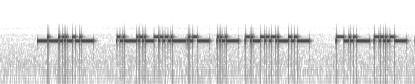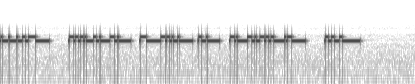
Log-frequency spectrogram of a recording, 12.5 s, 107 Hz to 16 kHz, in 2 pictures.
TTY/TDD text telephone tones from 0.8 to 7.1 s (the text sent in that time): JCPD PAFH HITW AKUT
